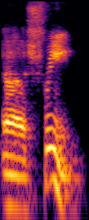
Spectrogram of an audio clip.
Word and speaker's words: scrin: scny as well as Old English scrin where it's pronounced shreen okay the distinctive pronunciation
